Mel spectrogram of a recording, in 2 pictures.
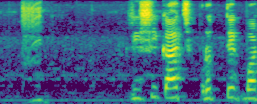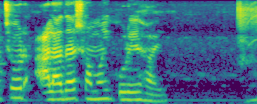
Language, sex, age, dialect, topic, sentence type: Bengali, female, 31-35, Northern/Varendri, agriculture, statement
